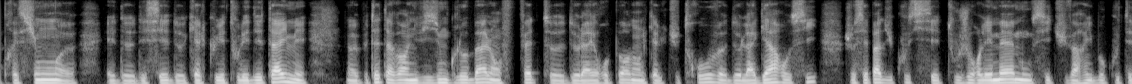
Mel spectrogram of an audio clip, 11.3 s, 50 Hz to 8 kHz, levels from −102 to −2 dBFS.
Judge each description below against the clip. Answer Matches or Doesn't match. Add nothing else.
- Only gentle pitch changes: Matches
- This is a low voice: Matches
